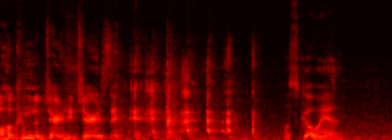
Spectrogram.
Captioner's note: laughter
